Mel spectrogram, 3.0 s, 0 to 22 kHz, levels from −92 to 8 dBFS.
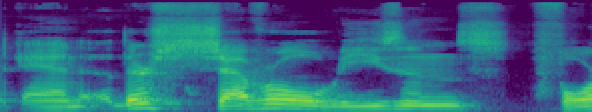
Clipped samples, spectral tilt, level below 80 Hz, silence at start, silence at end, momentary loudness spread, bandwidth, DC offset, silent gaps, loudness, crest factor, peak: under 0.1%; -3.5 dB/octave; -58 dBFS; 0 s; 0 s; 8 LU; 19.5 kHz; under 0.1%; none; -16 LUFS; 16 dB; 0 dBFS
